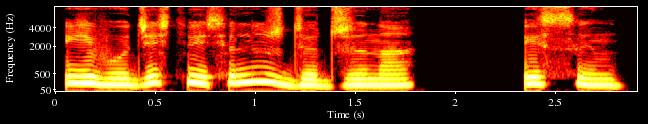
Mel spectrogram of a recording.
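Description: A woman voicing an obsessed male stalker with a muffled, hoarse voice, in a storybook reading. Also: fairly low pitch, measured pace, darkish tone, no room sound, studio quality, natural voice. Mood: menacing.

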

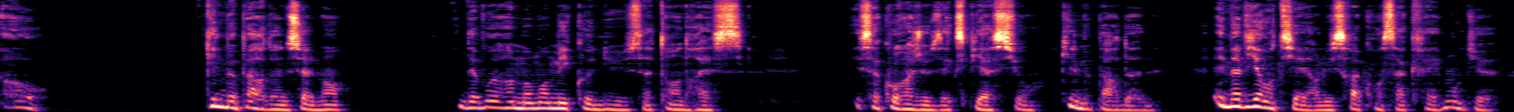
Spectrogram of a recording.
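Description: A desperate young woman cries out for her father in a raised, emotional voice, as a male audiobook reader puts her on. The tone stays dark and very husky under the strain. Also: medium pitch, expressive, measured pace, pauses often. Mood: pleading, tearful. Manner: pleading, emotional. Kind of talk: audiobook character reading.

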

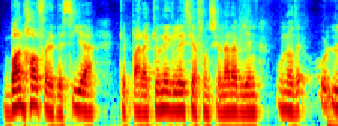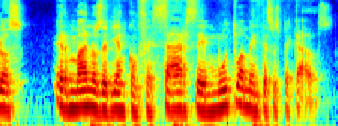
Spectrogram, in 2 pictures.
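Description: Male pastor, mellow tone, talky sermon delivery that trails off softly at phrase ends. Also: mid-range voice, steady tone, unhurried. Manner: conversational, restarts phrases, voice often drops to a quiet close.

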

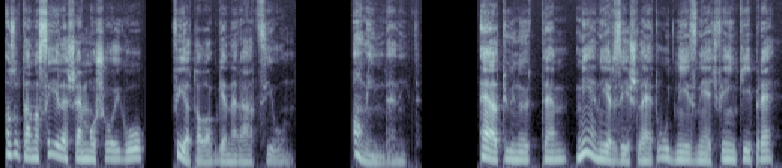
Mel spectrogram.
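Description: Male narrator, audiobook, mellow dark tone, lively pitch, expressive. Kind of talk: scripted narration.

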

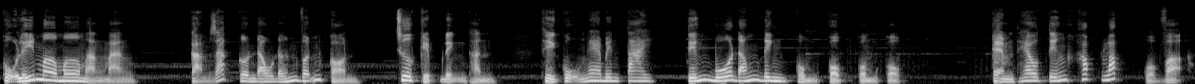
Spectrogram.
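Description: A man narrating a ghost story theatrically, dropping to a hush and rising sharply. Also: a little high, wildly swooping pitch, measured pace, dry recording. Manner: theatrical, swings from hushed to loud.

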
